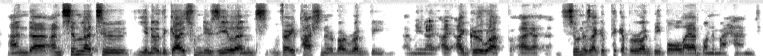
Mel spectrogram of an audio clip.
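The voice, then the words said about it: Welsh accent. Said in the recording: “as you can tell, I have a very tropical accent. I'm from Wales, all the way from the UK.”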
